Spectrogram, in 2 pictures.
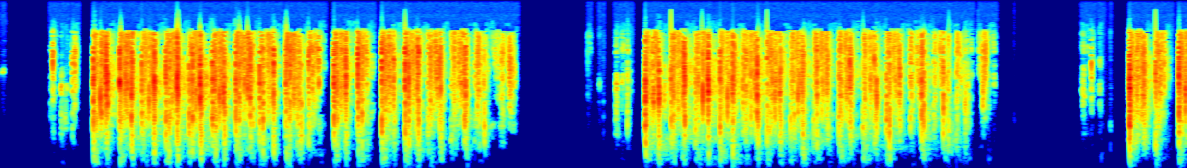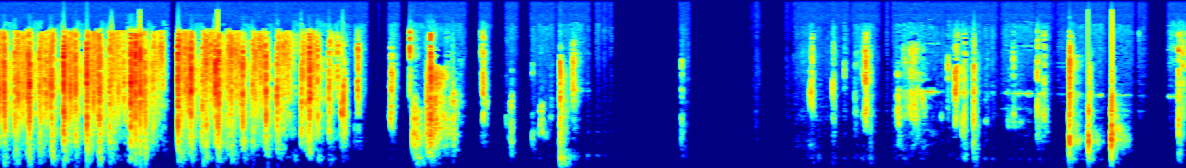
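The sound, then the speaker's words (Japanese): Advice cards shuffled and drawn: three long bursts of rapid, crisp papery flicking separated by short pauses, followed by sparse scattered taps and clicks. “それではちょっとアドバイスカード引いていきましょうね。”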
